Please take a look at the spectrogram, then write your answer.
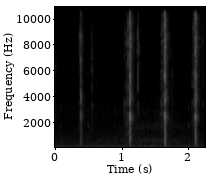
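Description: Scissors snipping yarn for a knitted doll's hat, four crisp separate cuts spaced out over a couple of seconds, close and quiet with no talk.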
